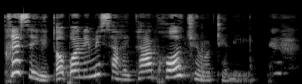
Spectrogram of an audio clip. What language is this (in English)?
Georgian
